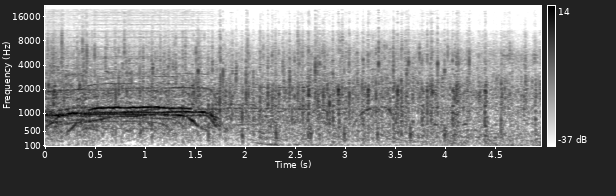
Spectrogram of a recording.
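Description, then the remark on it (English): A crowd applauds Richard Sherman steadily, dense clapping filling the whole stretch, with a few high whistles or cheers riding on top early before the applause eases slightly and carries on. “So please a round of applause for Richard Sherman.”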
